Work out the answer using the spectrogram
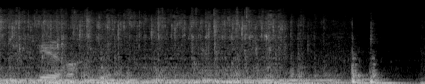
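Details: Kitchen faucet hot side on a combi boiler system, after a valve was taken apart and possibly flushed to cure air hammer: smooth, steady rush of water with no banging or hammering in the pipes; normal flow.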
